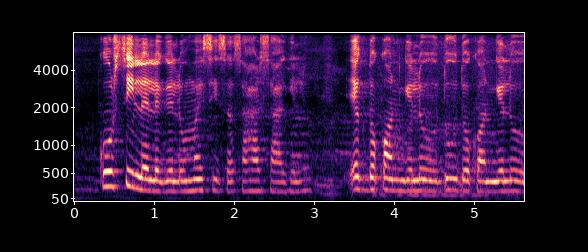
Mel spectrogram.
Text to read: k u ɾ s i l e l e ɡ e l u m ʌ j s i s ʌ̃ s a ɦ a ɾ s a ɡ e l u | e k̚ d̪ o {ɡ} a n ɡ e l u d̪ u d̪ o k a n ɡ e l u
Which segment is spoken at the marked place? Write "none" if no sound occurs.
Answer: k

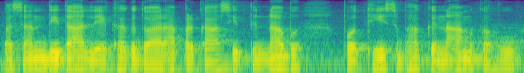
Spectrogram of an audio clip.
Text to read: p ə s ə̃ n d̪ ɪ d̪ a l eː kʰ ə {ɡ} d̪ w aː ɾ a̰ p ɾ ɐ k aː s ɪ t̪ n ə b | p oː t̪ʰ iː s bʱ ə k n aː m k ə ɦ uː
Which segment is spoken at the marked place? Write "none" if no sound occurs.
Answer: k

